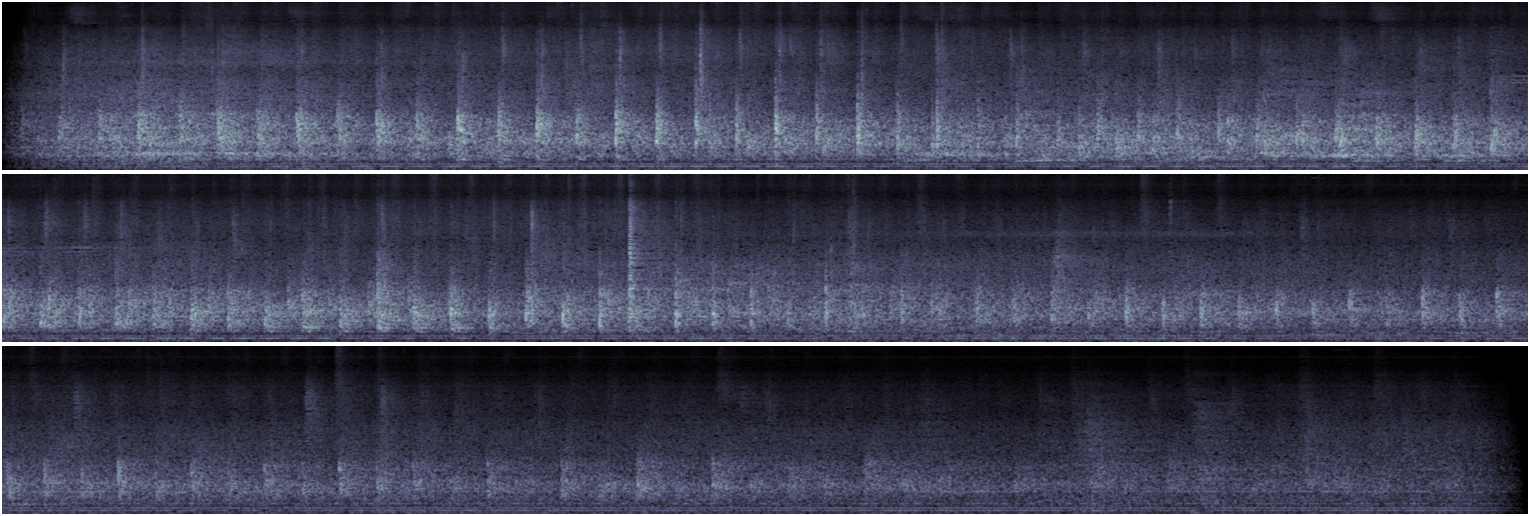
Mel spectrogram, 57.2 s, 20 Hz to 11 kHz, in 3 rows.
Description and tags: two women walking in subway
Two women with high heels passing by consecutively in a subway of a Cologne underground station.OKM binaurals, Marantz PMD671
